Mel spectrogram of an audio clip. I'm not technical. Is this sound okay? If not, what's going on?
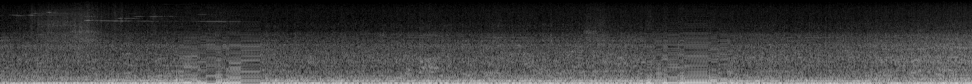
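No. The whole clip was squeezed with 1-bit DFPWM compression, which stores just one bit per sample, so everything sounds fuzzy and crackly, and the treble is dulled or replaced by hiss.

From 1.76 to 2.60 s and again from 6.48 to 7.33 s there's a robotic sound from repeated short buffers. New audio likely arrived too slowly, so the player kept replaying the same tiny 15 ms slice, about 67 times a second. That buries most of the real sound in a stiff metallic buzz.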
